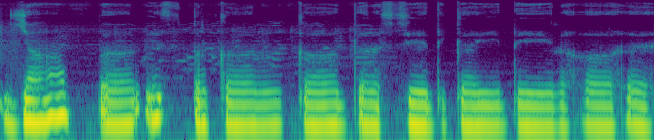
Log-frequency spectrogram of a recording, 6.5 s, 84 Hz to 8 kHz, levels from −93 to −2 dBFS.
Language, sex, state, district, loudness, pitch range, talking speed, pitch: Hindi, male, Rajasthan, Jaipur, -18 LUFS, 130-145 Hz, 90 wpm, 135 Hz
